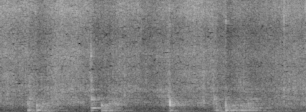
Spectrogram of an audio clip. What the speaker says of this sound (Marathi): आता मी थोडीशी कोथिंबीर टाकणार आहे.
